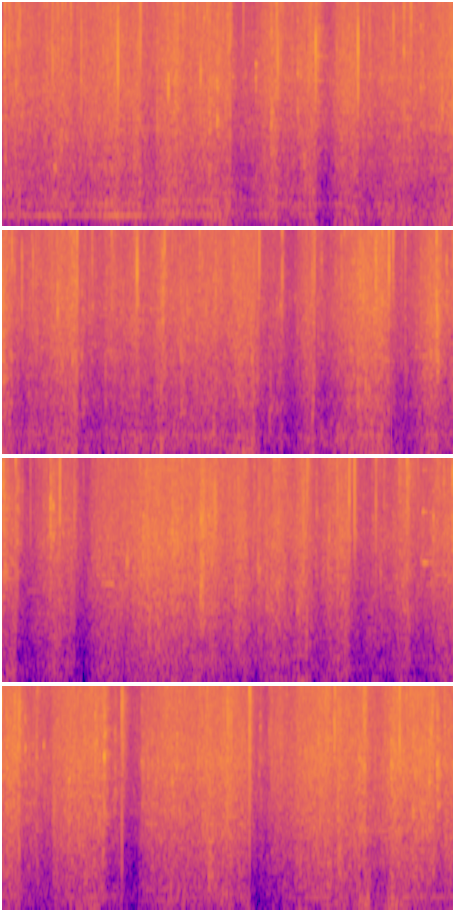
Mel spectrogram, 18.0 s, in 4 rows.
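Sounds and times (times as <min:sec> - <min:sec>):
rain falling steadily: 0:00.0 - 0:18.0
raindrops ticking close by: 0:00.0 - 0:18.0.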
